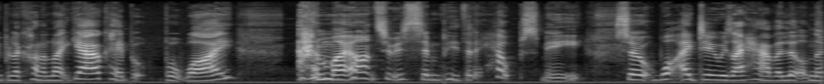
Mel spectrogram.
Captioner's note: laughing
